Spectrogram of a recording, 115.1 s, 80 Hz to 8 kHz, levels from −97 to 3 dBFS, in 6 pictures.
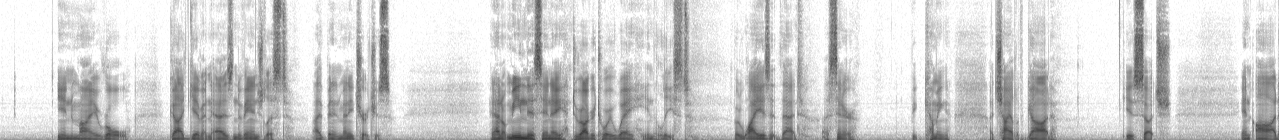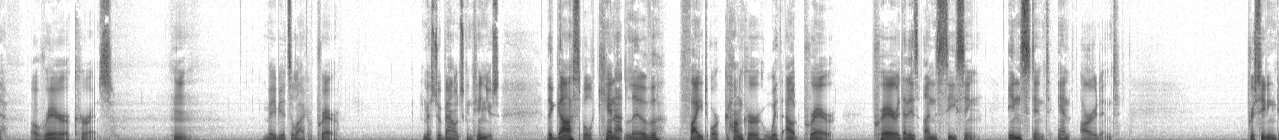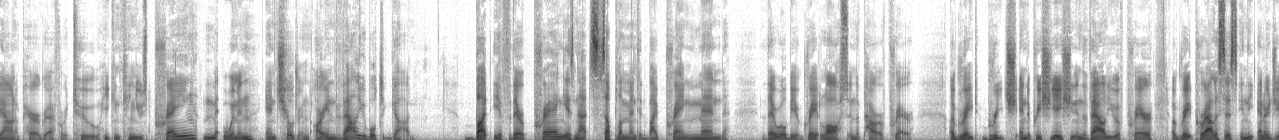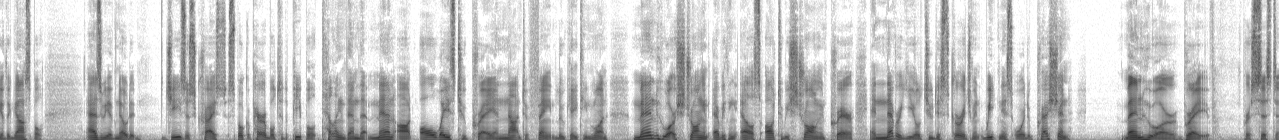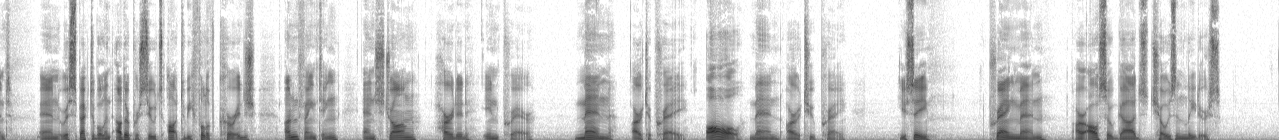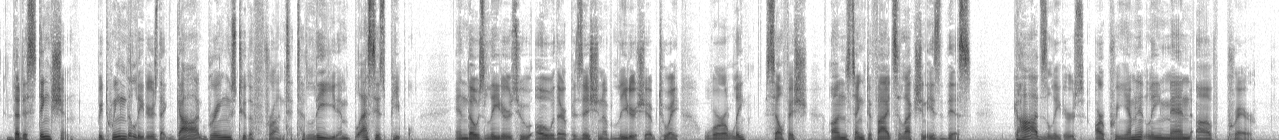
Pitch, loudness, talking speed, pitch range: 95 Hz, -26 LUFS, 135 wpm, 85-110 Hz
